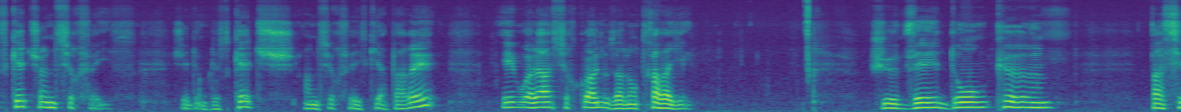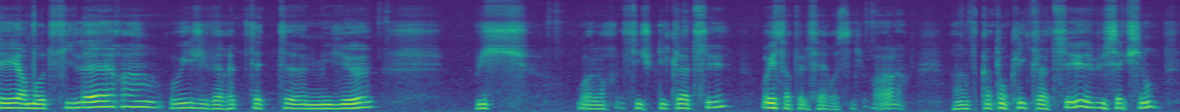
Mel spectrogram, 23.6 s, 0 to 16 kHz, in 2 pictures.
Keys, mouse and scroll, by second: 0.2 click, 2.1 click, 4.7 click, 18.6 click, 19.8-20.1 scroll up 1, 20.4 right click.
